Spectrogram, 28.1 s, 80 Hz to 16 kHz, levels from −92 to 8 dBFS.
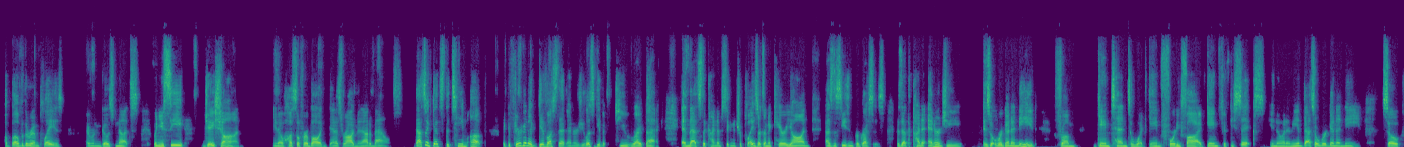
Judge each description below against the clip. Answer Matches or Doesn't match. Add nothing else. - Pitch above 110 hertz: Matches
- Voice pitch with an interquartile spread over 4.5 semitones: Matches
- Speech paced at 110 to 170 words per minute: Doesn't match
